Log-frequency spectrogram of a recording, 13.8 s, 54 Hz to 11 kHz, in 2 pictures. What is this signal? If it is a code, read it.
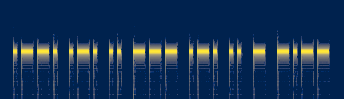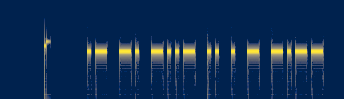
Morse code, heard as a keyed tone, about 15 wpm, 700 Hz. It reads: PRIORITY ANXIETY
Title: Sentences from Top 1600 Words - New Word Drill Alt - 15wpm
